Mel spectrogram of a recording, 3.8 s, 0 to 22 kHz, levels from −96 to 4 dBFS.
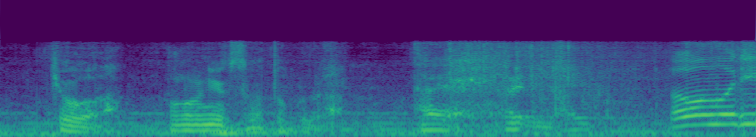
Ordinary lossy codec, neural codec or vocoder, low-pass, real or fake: none; codec, 24 kHz, 6 kbps, HILCodec; 7.2 kHz; fake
